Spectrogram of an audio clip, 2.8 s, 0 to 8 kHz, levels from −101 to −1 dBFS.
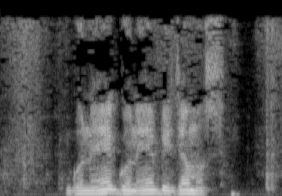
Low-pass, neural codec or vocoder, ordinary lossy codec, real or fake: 7.2 kHz; none; MP3, 32 kbps; real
